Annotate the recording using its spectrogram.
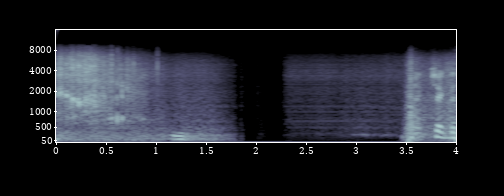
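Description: A high, hissing buzz that fades away over about two seconds, then drops to near silence; street noise cuts back in near the end.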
